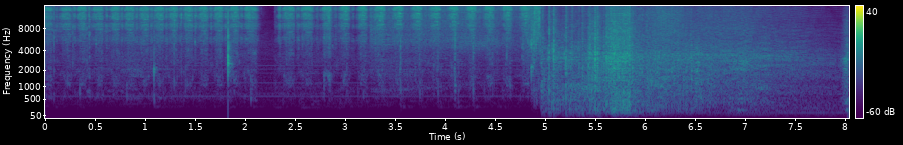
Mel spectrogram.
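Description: A Holt Industries fluid extractor works with motor oil: a steady buzzing pump pulses rhythmically, then gives way to a rougher, louder gurgling rush as oil flows through.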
